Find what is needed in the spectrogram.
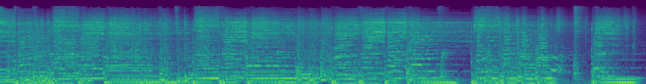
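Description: Live band playing: trombone and saxophone over drum kit, with accordion and guitar. The music breaks off briefly twice near the end.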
